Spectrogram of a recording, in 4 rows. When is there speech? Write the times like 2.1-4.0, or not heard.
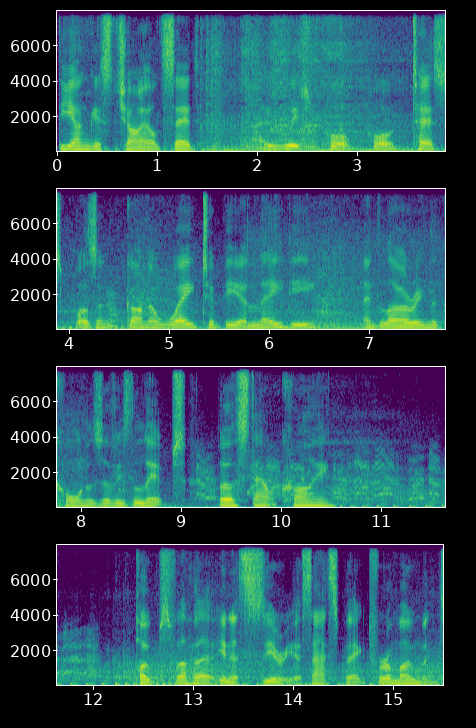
0.0-10.6, 12.4-15.4.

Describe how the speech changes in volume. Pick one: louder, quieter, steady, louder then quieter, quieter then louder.
steady.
